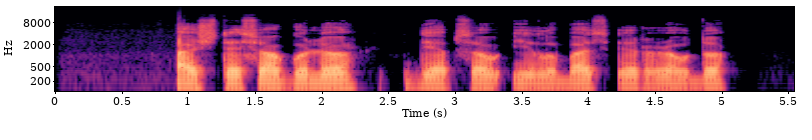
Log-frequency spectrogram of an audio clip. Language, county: Lithuanian, Klaipėda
